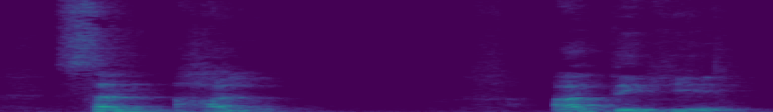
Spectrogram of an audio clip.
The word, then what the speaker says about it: halo: घटना यह है कि एक शब्द हमारे सामने आया है, सन हालो। कई इसको प्रोनाउंसिएशन के तौर पर सन हेलो भी कह देते हैं।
